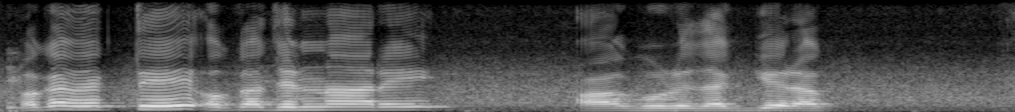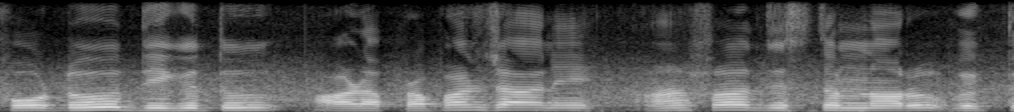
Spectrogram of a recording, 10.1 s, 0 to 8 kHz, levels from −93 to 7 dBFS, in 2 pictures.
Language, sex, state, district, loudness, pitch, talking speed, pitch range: Telugu, male, Telangana, Karimnagar, -15 LUFS, 170 Hz, 75 wpm, 160-195 Hz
